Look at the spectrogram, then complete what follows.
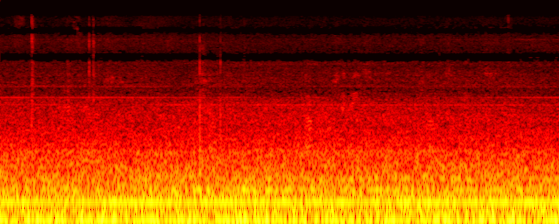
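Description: Steady low rumble of an airliner's engines and rushing air heard inside the passenger cabin during the climb after takeoff, with a constant low hum.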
